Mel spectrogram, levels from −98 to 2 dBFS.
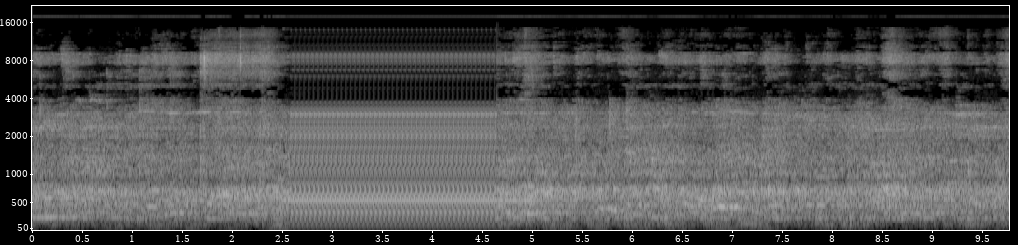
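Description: From 2.62 s to 4.64 s the sound stops moving forward and turns into a hard, rattling stutter. A single fragment of about 46 ms repeats exactly, some forty-odd times over roughly two seconds, at a rate of 21.5 Hz. That is fast enough to blur toward a coarse buzz but still heard as separate hits. This is a system hang loop: the computer or its audio driver froze, while the sound hardware kept replaying the same stretch of its ring buffer, which fits a 2048-sample buffer.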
